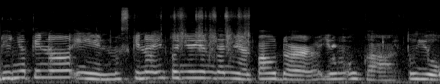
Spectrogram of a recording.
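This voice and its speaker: A woman speaks in a raised, projected voice with high pitch. Her pace is fairly slow, and her pitch varies in an ordinary way. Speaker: vlogger. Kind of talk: casual vlog narration. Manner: hesitant, many fillers.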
